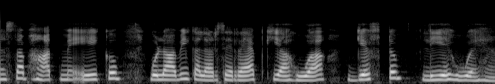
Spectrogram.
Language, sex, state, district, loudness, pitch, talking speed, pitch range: Hindi, female, Bihar, Sitamarhi, -20 LUFS, 220 Hz, 170 wpm, 200-235 Hz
